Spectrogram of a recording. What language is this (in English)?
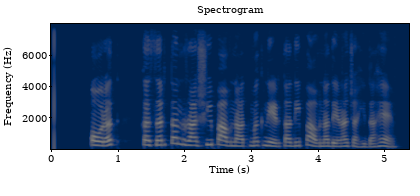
Punjabi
